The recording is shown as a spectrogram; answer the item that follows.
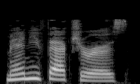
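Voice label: "manufacturers", English, British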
